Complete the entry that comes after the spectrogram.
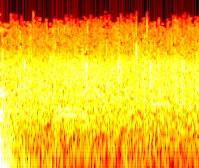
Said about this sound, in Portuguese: Você pode aplaudir e glorificar o nome do Senhor.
